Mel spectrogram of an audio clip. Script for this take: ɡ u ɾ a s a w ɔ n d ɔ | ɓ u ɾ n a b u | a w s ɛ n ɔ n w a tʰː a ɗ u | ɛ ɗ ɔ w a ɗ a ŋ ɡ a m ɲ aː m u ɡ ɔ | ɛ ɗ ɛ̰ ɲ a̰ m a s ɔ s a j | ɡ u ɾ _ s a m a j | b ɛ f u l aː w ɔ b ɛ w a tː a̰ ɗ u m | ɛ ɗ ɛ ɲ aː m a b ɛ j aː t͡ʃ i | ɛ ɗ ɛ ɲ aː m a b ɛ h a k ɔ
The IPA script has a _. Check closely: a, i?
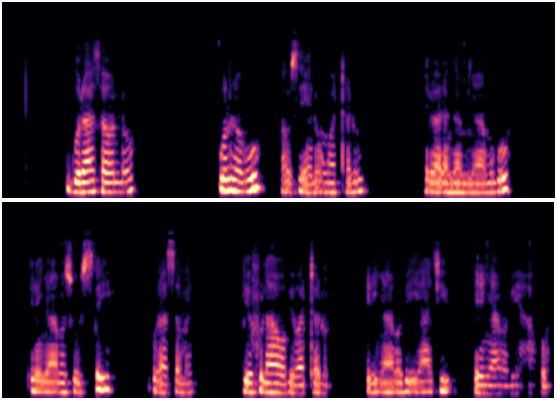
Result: a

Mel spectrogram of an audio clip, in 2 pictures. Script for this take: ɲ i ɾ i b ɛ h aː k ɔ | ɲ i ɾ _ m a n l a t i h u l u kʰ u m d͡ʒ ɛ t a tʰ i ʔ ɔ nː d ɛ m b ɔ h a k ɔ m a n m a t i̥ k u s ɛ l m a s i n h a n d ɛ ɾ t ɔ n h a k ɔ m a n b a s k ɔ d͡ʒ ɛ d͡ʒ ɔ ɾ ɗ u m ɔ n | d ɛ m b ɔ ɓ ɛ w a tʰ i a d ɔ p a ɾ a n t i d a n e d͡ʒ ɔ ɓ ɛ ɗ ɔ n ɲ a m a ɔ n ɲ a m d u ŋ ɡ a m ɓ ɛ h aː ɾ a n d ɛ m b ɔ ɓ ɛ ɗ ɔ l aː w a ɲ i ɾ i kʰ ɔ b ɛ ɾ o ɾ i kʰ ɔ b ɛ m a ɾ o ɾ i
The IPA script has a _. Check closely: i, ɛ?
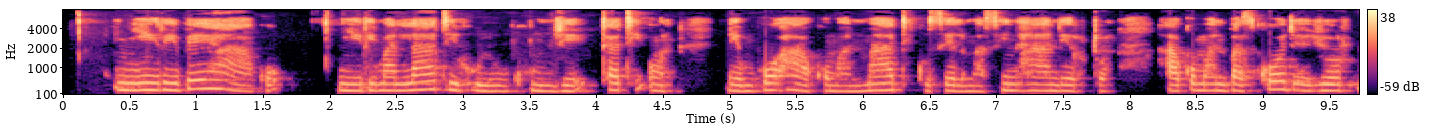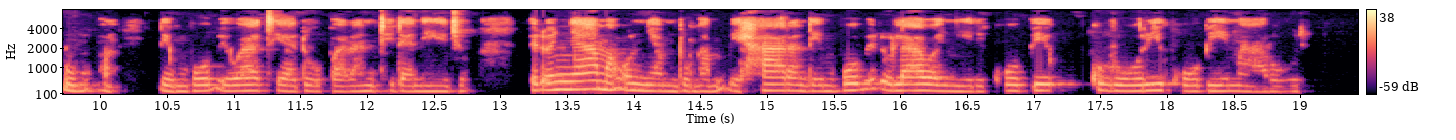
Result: i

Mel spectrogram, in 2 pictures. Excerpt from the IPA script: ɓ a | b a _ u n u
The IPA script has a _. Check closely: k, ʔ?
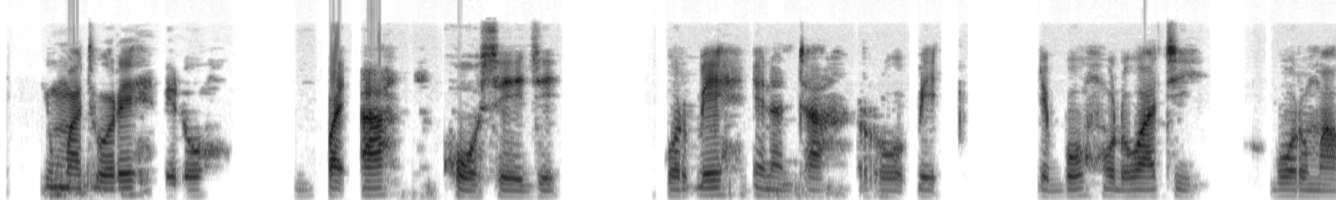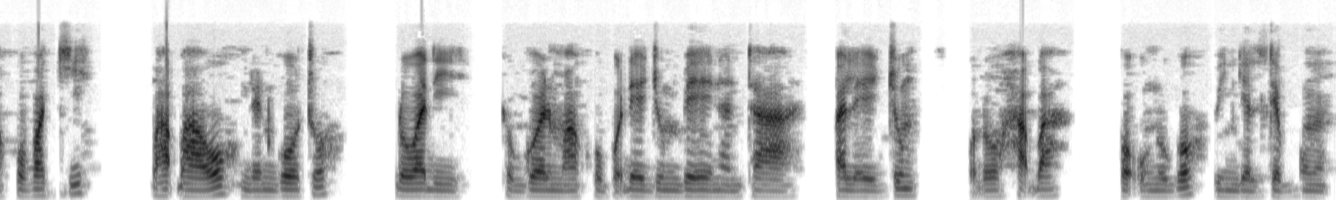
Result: ʔ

